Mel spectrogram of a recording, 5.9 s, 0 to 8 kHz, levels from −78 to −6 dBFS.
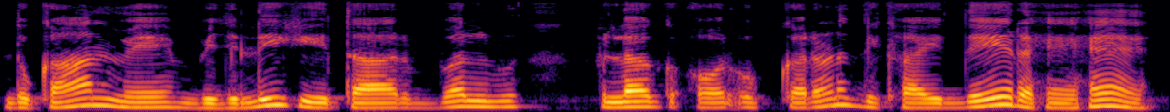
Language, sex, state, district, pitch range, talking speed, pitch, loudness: Hindi, male, Uttar Pradesh, Lucknow, 125-155 Hz, 135 wpm, 135 Hz, -19 LUFS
